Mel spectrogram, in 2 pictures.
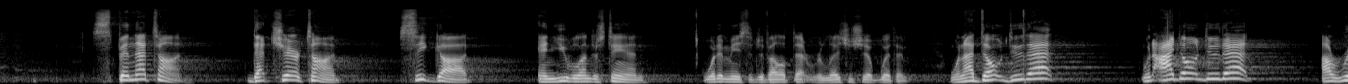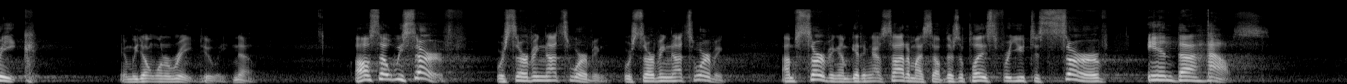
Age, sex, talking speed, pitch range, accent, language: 50-69, male, 155 wpm, 150-215 Hz, American, English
